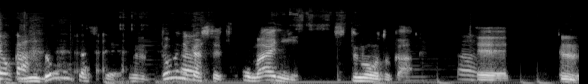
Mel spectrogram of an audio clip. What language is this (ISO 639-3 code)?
jpn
